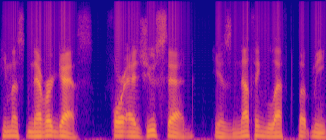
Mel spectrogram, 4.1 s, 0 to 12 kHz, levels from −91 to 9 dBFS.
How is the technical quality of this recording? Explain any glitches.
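The recording is compromised by one fault running from start to finish: a filter restarted on every block. The filter loses its memory at each block boundary and begins again from silence, so every block opens with a small transient. Those transients repeat at 188 Hz, which fits a 128-sample block, and are heard as a steady buzz under the speech that grows and fades with its level. A waveform shows evenly spaced spikes, and a spectrogram shows horizontal lines at 188 Hz and its harmonics.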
